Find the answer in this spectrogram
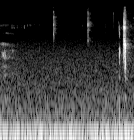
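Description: Two faint computer mouse clicks, about half a second apart, over a low steady hum.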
